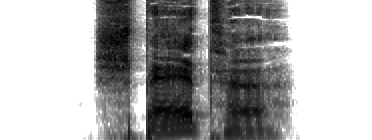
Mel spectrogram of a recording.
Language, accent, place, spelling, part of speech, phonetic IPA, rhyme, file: German, Germany, Berlin, spähte, verb, [ˈʃpɛːtə], -ɛːtə, De-spähte.ogg
- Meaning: inflection of spähen: 1. first/third-person singular preterite 2. first/third-person singular subjunctive II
